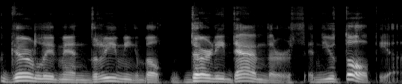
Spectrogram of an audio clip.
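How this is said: It is read in a put-on Russian accent.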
